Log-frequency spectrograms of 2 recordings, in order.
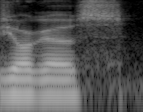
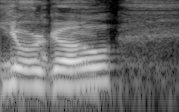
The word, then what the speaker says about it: Yorgos: Soft Y or Gos.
